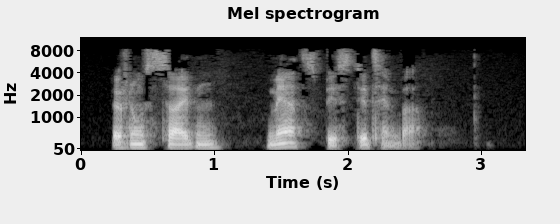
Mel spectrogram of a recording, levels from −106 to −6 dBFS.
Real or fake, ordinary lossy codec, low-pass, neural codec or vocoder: real; MP3, 32 kbps; 10.8 kHz; none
